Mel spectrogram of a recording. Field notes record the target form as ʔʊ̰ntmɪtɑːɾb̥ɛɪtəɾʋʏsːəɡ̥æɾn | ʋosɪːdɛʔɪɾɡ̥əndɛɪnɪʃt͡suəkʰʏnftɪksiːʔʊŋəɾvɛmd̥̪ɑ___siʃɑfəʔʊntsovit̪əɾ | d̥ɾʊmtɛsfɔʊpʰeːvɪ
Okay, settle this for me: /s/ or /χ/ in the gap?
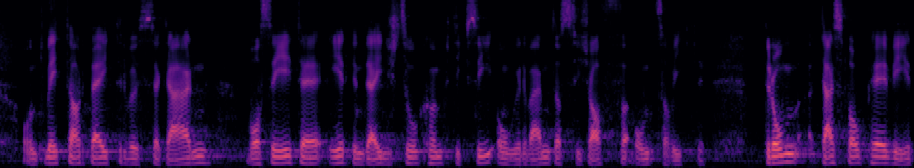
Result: s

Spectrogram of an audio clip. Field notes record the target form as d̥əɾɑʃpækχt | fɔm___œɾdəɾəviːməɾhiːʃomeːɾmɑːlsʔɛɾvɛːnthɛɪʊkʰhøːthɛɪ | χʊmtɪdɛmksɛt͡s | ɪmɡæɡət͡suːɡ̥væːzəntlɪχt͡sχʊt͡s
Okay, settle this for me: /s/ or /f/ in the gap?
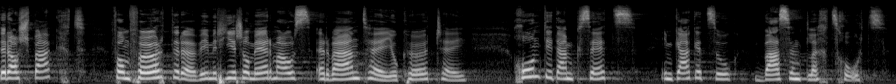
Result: f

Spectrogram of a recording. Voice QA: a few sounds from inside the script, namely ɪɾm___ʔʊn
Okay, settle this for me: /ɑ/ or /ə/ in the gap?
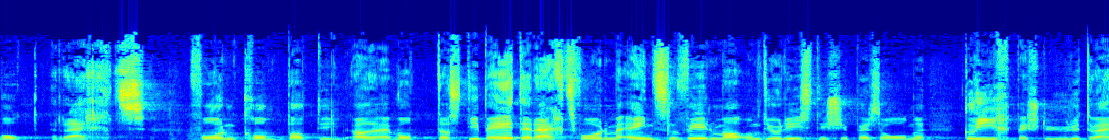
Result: ɑ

